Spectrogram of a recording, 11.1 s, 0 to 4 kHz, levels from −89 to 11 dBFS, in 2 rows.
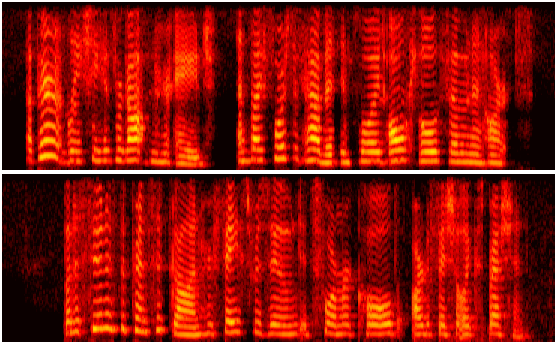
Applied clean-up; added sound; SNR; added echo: neural mask model Resemble Enhance denoiser.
